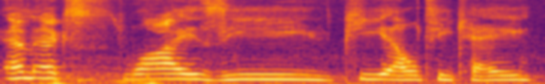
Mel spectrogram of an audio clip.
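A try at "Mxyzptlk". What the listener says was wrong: you swapped the T in the L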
